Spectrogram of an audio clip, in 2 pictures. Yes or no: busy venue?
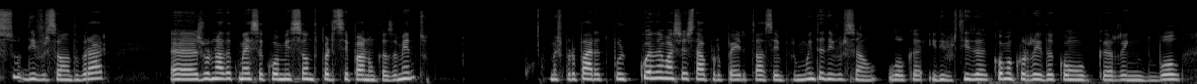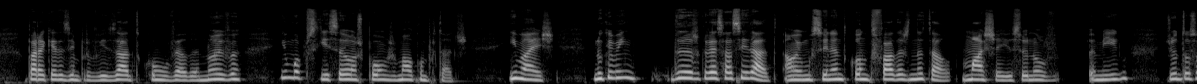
no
